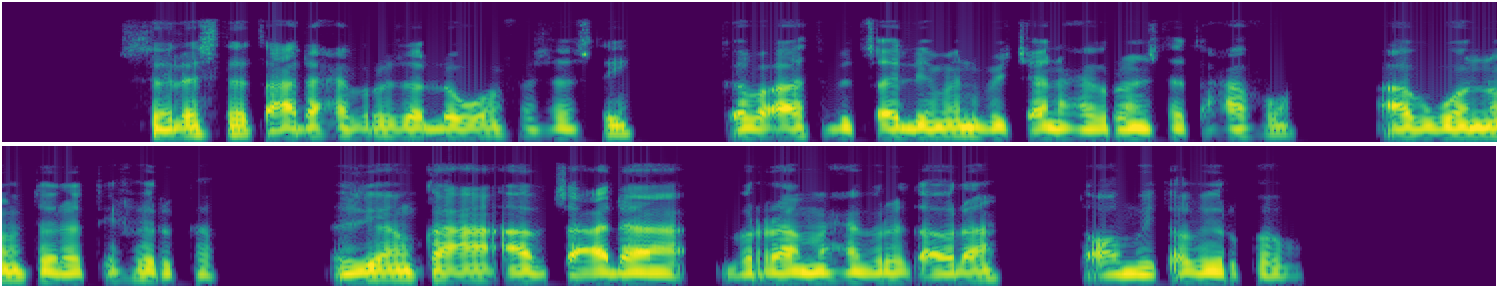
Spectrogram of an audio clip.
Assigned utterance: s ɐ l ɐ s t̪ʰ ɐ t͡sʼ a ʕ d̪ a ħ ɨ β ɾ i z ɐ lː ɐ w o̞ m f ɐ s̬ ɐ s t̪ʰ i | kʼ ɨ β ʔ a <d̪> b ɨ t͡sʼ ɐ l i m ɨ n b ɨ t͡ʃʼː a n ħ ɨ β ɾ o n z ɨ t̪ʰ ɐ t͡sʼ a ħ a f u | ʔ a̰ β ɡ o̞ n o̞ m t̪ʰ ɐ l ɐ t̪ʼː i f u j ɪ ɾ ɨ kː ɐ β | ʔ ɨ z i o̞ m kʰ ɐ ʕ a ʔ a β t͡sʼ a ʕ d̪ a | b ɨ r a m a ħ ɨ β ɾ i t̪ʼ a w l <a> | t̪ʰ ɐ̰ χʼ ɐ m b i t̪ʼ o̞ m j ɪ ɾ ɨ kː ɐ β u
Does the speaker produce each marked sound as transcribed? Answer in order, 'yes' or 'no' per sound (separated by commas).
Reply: no, yes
